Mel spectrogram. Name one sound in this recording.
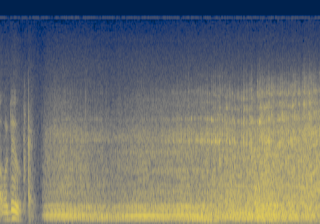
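A truck engine idles and revs.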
